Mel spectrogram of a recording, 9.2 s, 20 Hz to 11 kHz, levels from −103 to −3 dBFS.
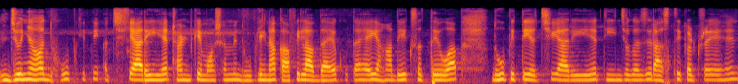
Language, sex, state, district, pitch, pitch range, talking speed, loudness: Hindi, female, Maharashtra, Chandrapur, 200 Hz, 195-210 Hz, 235 wpm, -20 LUFS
